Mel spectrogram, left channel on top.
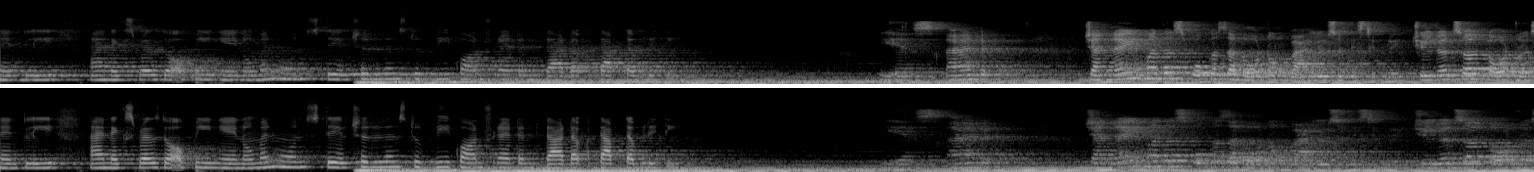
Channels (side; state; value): both; normal; correlation 0.39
